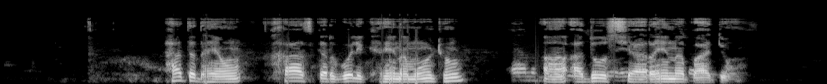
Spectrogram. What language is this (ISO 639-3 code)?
mvy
